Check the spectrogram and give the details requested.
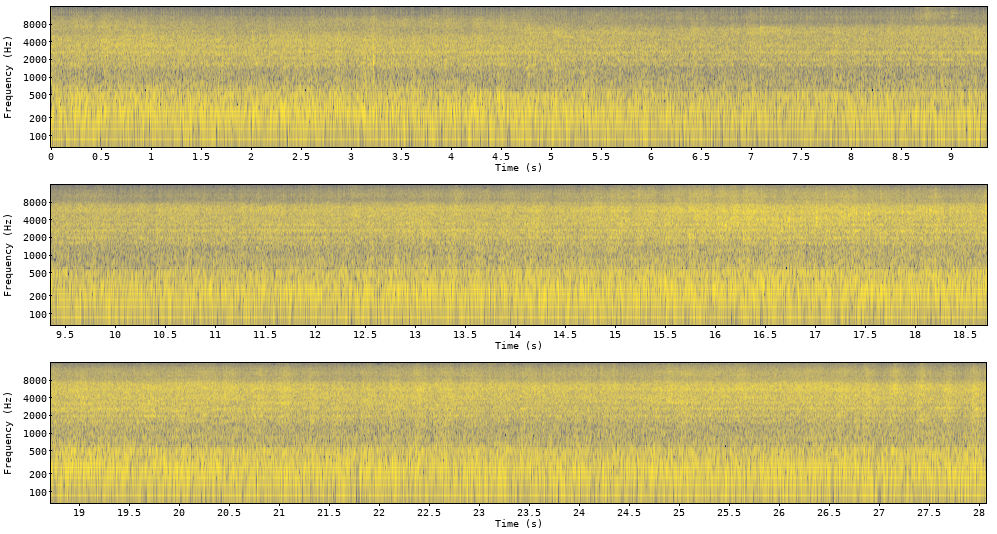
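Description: Loaded freight cars, mainly coal hoppers, rolling past close by: a steady rumble of steel wheels on the rails.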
